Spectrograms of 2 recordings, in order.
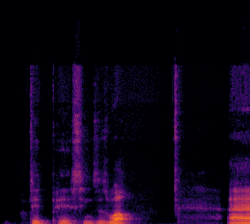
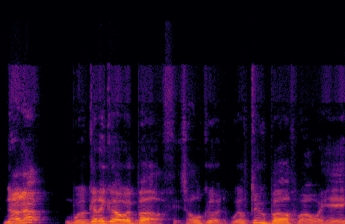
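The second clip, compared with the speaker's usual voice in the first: louder, higher put-on Clarkson accent; 4 semitones higher, 6 dB louder than usual. Customer insisting on both ears, imitated Clarkson accent. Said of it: "put on my best Clarkson accent".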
